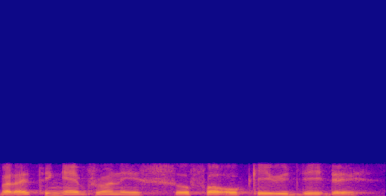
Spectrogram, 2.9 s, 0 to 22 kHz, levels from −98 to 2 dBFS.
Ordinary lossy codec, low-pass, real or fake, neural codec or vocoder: none; 3.6 kHz; fake; codec, 16 kHz in and 24 kHz out, 1 kbps, XY-Tokenizer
